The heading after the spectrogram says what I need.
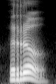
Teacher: आता या रिकाम्या श्वासानंतर लगेच तुम्हाला र मधला र उच्चारायचा आहे र हा कसा ध्वनी आहे तो उच्चारताना जीभ दुमडली जाते आणि त्यात कंपन असतं · हो, जीभ वर टाळूला लागून थरथरते.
